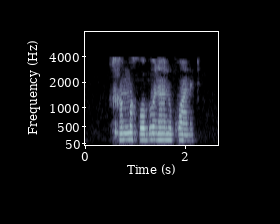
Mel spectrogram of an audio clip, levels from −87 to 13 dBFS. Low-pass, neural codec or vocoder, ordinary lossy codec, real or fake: 7.2 kHz; none; AAC, 16 kbps; real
